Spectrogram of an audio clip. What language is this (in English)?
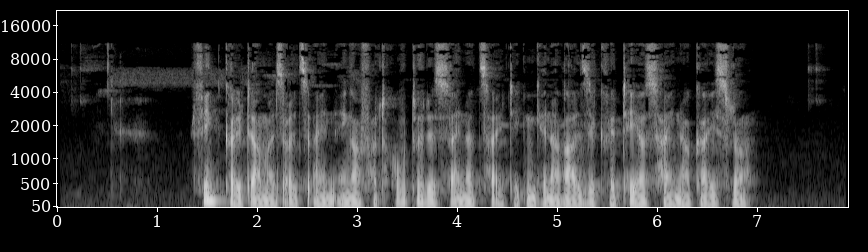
German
